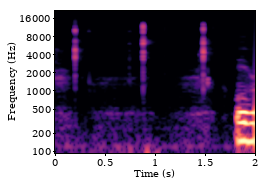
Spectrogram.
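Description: Three small, sharp clicks about half a second apart: an aftermarket handle scale being pressed and seated onto a folding knife's frame and hardware.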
